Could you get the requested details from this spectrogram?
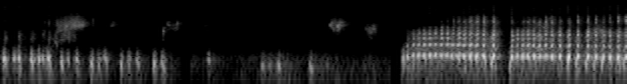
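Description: Reeves's pheasant gives a quick run of low, hoarse clucks, a few scattered notes, then a louder, nasal, harmonic chatter pulsing several times a second.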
